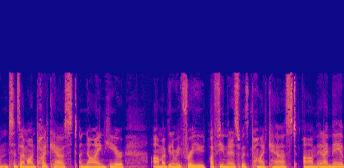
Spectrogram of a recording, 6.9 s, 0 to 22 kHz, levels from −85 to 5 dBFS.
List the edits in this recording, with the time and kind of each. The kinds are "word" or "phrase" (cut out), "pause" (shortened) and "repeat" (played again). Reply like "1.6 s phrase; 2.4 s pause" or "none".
1.6 s word; 3.4 s word; 4.1 s word; 5.0 s word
